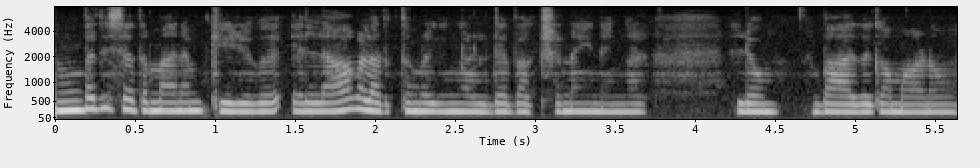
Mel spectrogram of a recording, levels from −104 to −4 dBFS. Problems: low volume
